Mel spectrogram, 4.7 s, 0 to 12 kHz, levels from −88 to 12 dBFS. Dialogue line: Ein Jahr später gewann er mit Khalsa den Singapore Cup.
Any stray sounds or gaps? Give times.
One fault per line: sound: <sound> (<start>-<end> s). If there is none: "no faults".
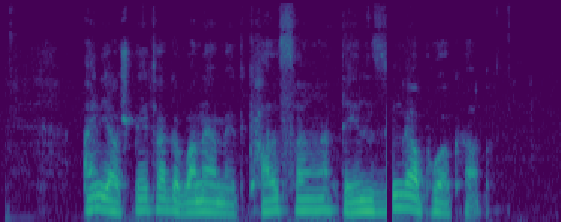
sound: dropout (3.2-3.3 s)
